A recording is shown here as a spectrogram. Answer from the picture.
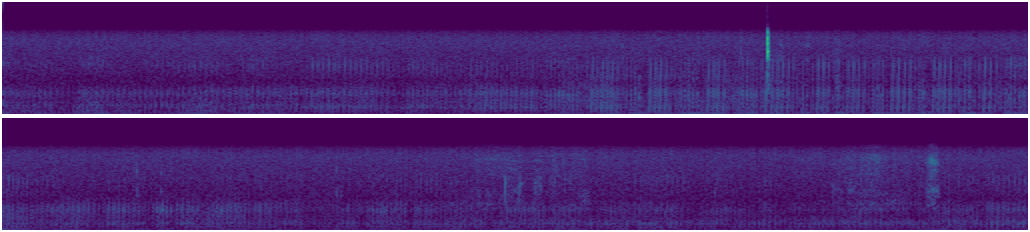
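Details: Kittens in a nursery making a steady low purring rumble, fast rough pulses running continuously, with a brief faint click midway.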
